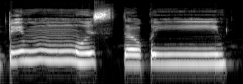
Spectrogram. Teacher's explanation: تنوین کے بعد میم آ رہا ہے، میم مشدد، تو یہاں پہ ہم کیا کریں گے، ادغام اور اکمل گنہ کریں گے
